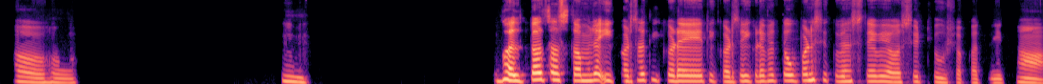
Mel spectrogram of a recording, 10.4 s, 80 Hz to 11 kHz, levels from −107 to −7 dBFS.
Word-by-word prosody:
हो, 175 -5 -3
हो. 155 -2 -8 2.1
हं. 185 -5 -3 2.0
भलतंच 240 +4 +7
असतं, 250 -2 +3
म्हणजे 225 +2 +3
इकडचं 220 0 -1
तिकडे, 210 -3 +2
तिकडचं 195 -2 -5
इकडे. 210 0 -2
म्हणजे 215 0 -6
तो 220 0 +2
पण 235 +1 +3
सिक्वेन्स 205 -4 -6
ते 205 0 -1
व्यवस्थित 190 -1 -3
ठेऊ 175 -2 -9
शकत 150 -1 -12
नाहीत 145 0 -8 0.2
हां. 155 -5 -2
205 Hz, 115 wpm, -24 LUFS, 175-225 Hz, 2.1 s, भलतंच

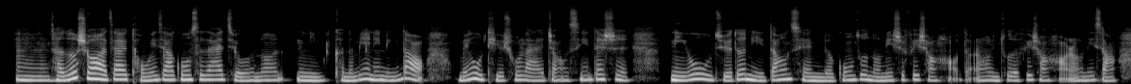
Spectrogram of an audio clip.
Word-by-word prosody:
嗯。 200 -2 +2
很 190 0 +3
多 265 - +7
时 300 -3 +3
候 255 - +9
啊， 240 -3 +7
在 225 0 +3
同 190 -4 -3
一 205 - +2
家 210 -1 +1
公 215 +1 +3
司 220 0 -1
待 220 +1 +1
久 195 -6 -3
了 180 - -2
呢， 195 +2 -2 0.2
你 180 -3 +1
可 190 - -5
能 175 0 +1
面 230 +4 +2
临 205 -1 +3
领 190 +3 -1
导 250 -1 +2 0.3
没 195 -1 -2
有 255 +2 +5
提 205 -3 -4
出 210 +3 -4
来 180 -3 -3
涨 190 0 -4
薪。 205 +3 -4
但 235 0 +1
是 220 -6 -1 0.4
你 200 -3 +5
又 225 +2 +2
觉 185 -2 -3
得 230 +4 +1
你 200 -7 +4
当 205 +6 +1
前 200 -7 -2
你 170 - 0
的 165 0 -2
工 200 +5 -2
作 225 +1 -1
能 175 -3 -1
力 180 - -3
是 205 +3 -4
非 215 +2 -4
常 185 -4 -4
好 185 +7 -10
的， 210 - -12
然 185 - -4
后 190 - -2
你 180 - -1
做 190 +2 -7
得 185 - -3
非 205 +4 -5
常 190 -4 -5
好， 190 - -7
然 - - -3
后 185 - -2
你 190 +2 -3
想 175 -3 -4
200 Hz, 330 characters per minute, -21 LUFS, 185-220 Hz, 0.4 s, 候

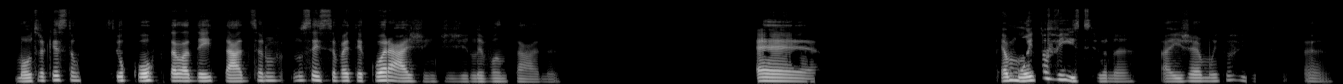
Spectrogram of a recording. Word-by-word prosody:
uma 145 0 0
outra 180 +4 -1
questão. 195 0 -3 0.2
Seu 180 - -2
corpo 175 0 +3
tá 170 - +1
lá 165 -1 +6
deitado 160 -2 +1
você 180 - -5
não 180 0 -5
não 185 - -10
sei 190 0 0
se 185 - -12
você 180 - -5
vai 170 0 +1
ter 170 -1 -3
coragem 150 -6 +2
de 135 0 -18
levantar, 135 -2 -11
né. 120 -1 -24 2.0
É. 155 -5 +2 1.8
É 170 - +4
muito 185 - +4
vício, 160 - -3
né. 135 0 -14 0.2
Aí 140 0 -6
já 155 +1 -5
é 150 - 0
muito 155 +6 -10
vício. 170 -8 -18 0.5
É. 70 0 -17
160 Hz, 140 wpm, -24 LUFS, 140-180 Hz, 2.0 s, lá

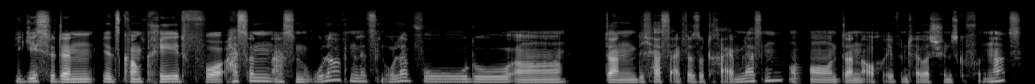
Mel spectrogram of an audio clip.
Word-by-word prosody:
Wie 130 - -7
gehst 140 +2 +5
du 140 - +1
denn 125 -1 +5
jetzt 125 -3 +2
konkret 125 +2 +3
vor? 115 -2 +3
Hast - - +5
du - - +3
'n 155 -1 -1
hast 125 0 +1
du 120 - -4
'n 115 - -9
Urlaub, 190 +9 -4
'n 150 - -4
letzten 140 0 -5
Urlaub, 160 +4 -4
wo 125 0 -5
du 120 0 -2
äh, 110 +1 0 0.4
dann 105 0 +3
dich 110 - -3
hast - - +2
einfach - - -3
so - - -5
treiben 115 +2 -4
lassen 170 +5 -3
u 135 - -6
und 105 -1 -2
dann 100 +1 +2
auch - - -3
eventuell - - -7
was 105 - +1
Schönes 110 -2 +1
gefunden - - -10
hast? - - -2
125 Hz, 210 wpm, -27 LUFS, 110-135 Hz, 0.4 s, gehst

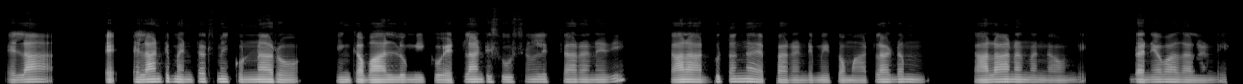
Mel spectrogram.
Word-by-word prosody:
ఎలా 115 +2 +4 0.8
ఎ - - +2 0.3
ఎలాంటి 125 +4 +4
మెంటర్స్ 115 +3 -1
మీకున్నారో, 115 -2 +2 0.5
ఇంకా 110 0 +1
వాళ్ళు 110 0 +5
మీకు 110 0 -4
ఎట్లాంటి 120 +3 +1
సూచనలు 115 +1 -3
ఇచ్చారనేది, 115 - -2 0.5
చాలా 115 +2 +6
అద్భుతంగా 130 +4 -1
చెప్పారండి. 105 -1 -3
మీతో 105 0 -4 0.2
మాట్లాడడం 115 +3 -1 0.7
చాలా 105 +2 +3
ఆనందంగా 110 -3 -2
ఉంది. 105 +2 -12 0.5
ధన్యవాదాలండి. 110 -2 -1
110 Hz, 95 wpm, -24 LUFS, 105-115 Hz, 0.8 s, చాలా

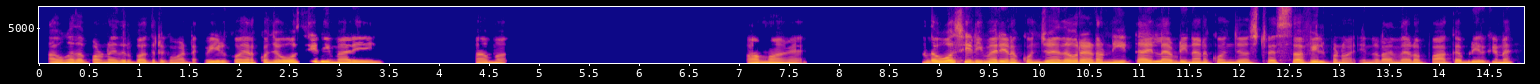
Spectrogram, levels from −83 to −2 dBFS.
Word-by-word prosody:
அவுங்கதான் 155 +4 0
பண்ணனு 145 -1 0
எதிர்பார்த்துட்டுருக்க 145 -2 -2
மாட்டேன். 125 +2 -9
வீடு 190 +2 +2 0.2
எனக்கு 150 +3 -2
கொஞ்சம் 170 -2 +2
ஓசிடி 165 -2 +2
மாரி. 145 -2 +2 1.2
ஆமா. 160 -5 -3 2.5
ஆமாங்க. 160 -3 -1 1.2
அந்த 190 +1 +2
ஓசிடி 230 -2 +2
மாரி 185 0 +5
எனக்கு 170 -2 0
கொஞ்சம் 170 0 +2
ஏதோ 175 +4 +3
1 190 - +2
எடம் 170 +1 0
நீட்டா 195 +3 0
இல்ல 170 0 +2
அப்பிடின்னா 155 +2 0
எனக்கு 170 -2 -5
கொஞ்சம் 155 +1 0
ஸ்ட்ரெஸ் 150 -2 -3
ஸா 190 - +3
ஃபீல் 155 -2 +2
பண்ணுவேன். 140 -3 -5
என்னடா 185 +7 -5
இந்த 150 -4 -3
எடம் 150 +3 -4
பார்க்க 145 +2 -2
இப்பிடி 140 -1 -1
இருக்குன்னு, 150 +4 -2
155 Hz, 135 wpm, -22 LUFS, 145-175 Hz, 2.5 s, மாரி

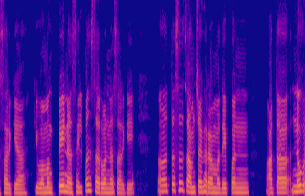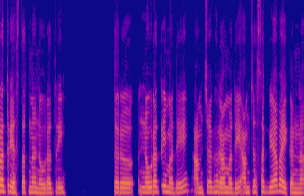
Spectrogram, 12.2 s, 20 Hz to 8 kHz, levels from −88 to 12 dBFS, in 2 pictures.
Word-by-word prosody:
सारख्या 170 +1 -2 0.2
किंवा 185 -2 0
मग 190 +1 +2
पेन 235 -2 +6
असेल 200 +1 0
पण 250 - +2
सर्वांना 185 -2 +1
सारखे. 170 -2 -5 0.5
अ, 240 +1 -1
तसंच 270 0 -1
आमच्या 205 0 +3
घरामध्ये 185 -4 +1
पण 195 -1 +1 0.7
आता 190 +2 0 0.2
नवरात्री 235 -1 +5
असतात 205 +1 -1
ना 200 -1 0
नवरात्री 185 +1 -2 1.0
तर 195 -1 +1 0.2
अ, - - -3 0.2
नवरात्रीमध्ये 205 0 0
आमच्या 195 +2 -1
घरामध्ये 195 -2 0
आमच्या 200 +2 -2
सगळ्या 215 +1 +1
बायकांना 185 -5 0
195 Hz, 130 wpm, -23 LUFS, 185-215 Hz, 1.0 s, पेन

